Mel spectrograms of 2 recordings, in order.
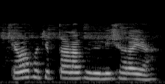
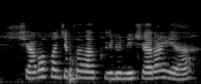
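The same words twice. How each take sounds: First: It is said with flat statement intonation. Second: It is said with question intonation.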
